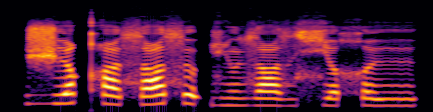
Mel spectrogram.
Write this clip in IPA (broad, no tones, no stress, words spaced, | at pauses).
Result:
ʒɨqʰɤ sɑsɤʔʑũzɑz ɕɨχɨ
